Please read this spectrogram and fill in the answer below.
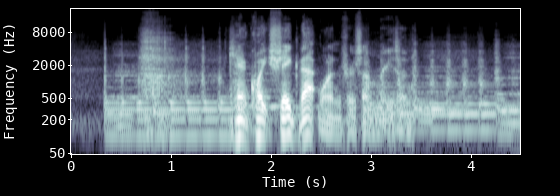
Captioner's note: sighs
